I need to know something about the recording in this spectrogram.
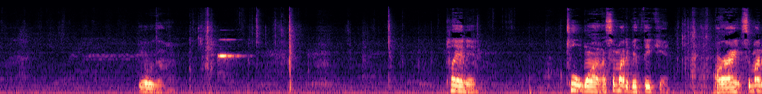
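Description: Cards flick and riffle as they are shuffled.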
